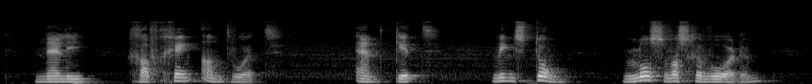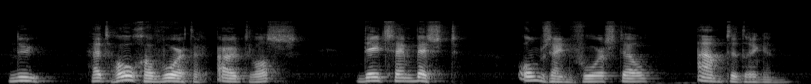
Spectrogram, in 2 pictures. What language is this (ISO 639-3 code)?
nld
